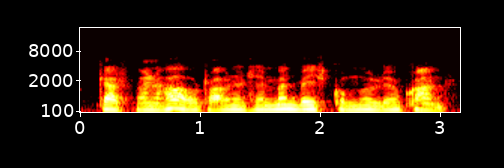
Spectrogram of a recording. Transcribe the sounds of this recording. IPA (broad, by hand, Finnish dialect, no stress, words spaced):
kæs mæn hɑutɑː nin sinːem mæn ʋiskumylːy kɑns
